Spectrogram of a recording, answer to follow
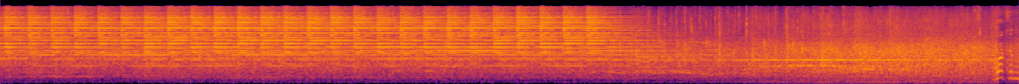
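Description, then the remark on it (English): The loud, continuous electric opening bell of the New York Stock Exchange rings steadily for several seconds, opening the fourth trading session of the week, then cuts off as a burst of applause and crowd noise swells and carries on to the end. “That was the opening bell for the fourth session this week.”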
